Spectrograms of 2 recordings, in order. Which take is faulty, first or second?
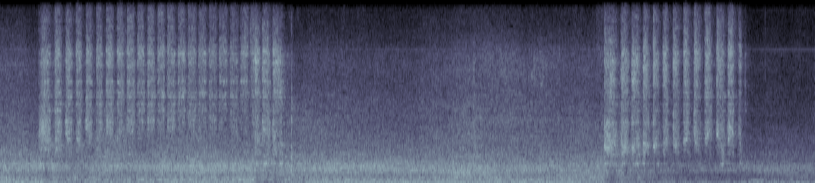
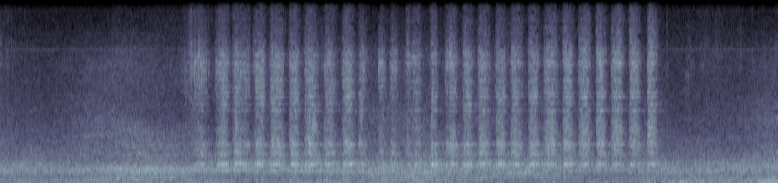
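second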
